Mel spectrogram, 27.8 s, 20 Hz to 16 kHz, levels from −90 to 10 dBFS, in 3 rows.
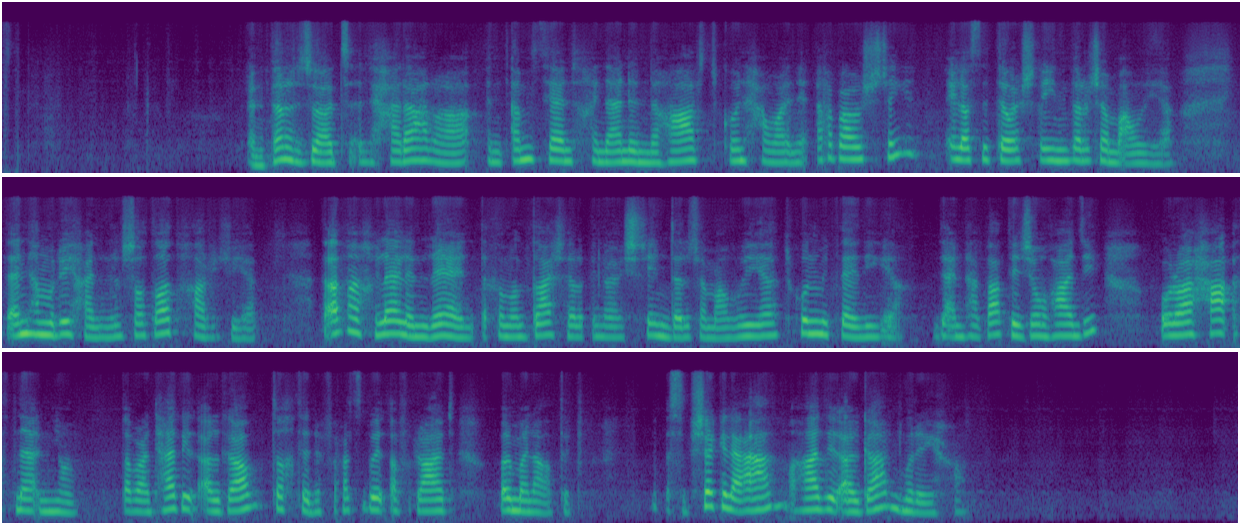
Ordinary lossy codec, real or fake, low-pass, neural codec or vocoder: none; fake; 10.8 kHz; codec, 16 kHz in and 24 kHz out, 0.6 kbps, FocalCodec, streaming, 4096 codes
